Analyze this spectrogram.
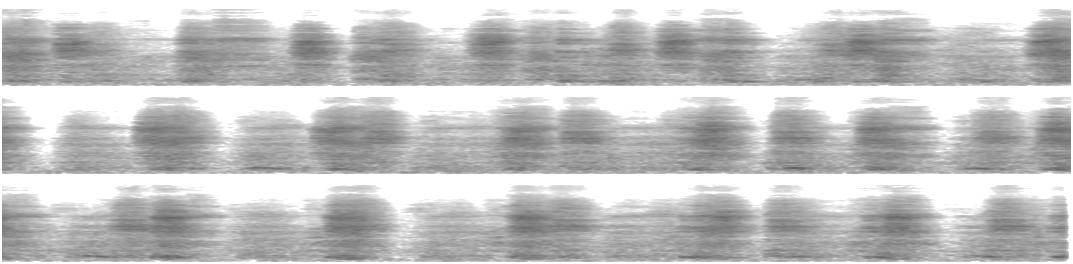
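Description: Bhastrika, a forceful yogic breathing practice, done during a yoga session. Many sharp, noisy breaths come in a rapid rhythmic series, each one a strong rush of air that rises and falls throughout.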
